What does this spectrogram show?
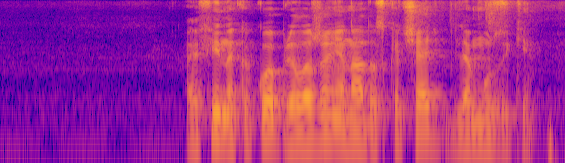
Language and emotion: Russian, neutral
